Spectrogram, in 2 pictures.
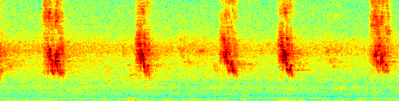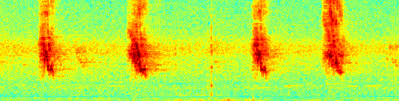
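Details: A single wild Eurasian tree sparrow, a Japanese bird of fields and waterside, repeats a short bright chirp about twice a second, each note crisp and high, against a quiet background with a faint click.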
